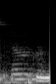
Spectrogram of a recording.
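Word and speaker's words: Peregrym: so Maggie Bell is played by it's a Peregrine in the show FBI okay so I don't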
